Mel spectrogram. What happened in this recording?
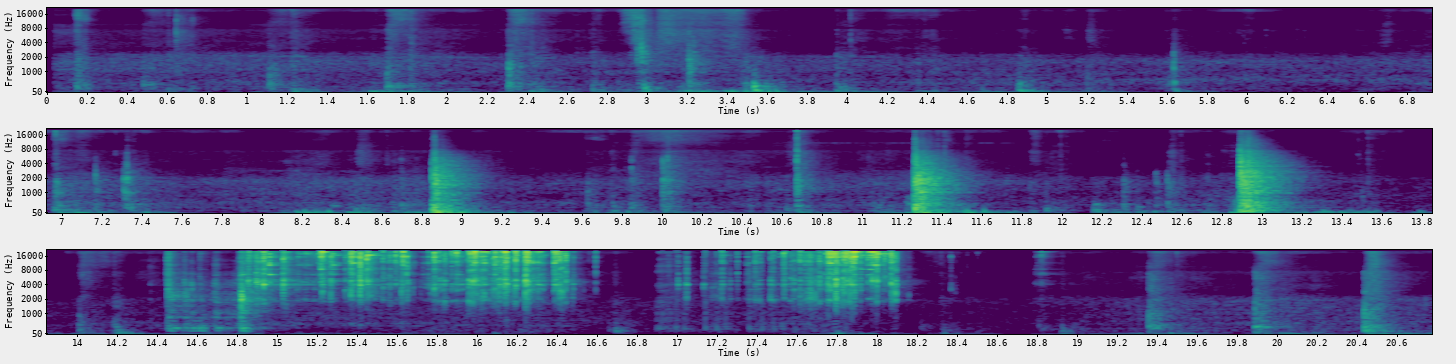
I walked toward the wardrobe and drawer and opened it. I then closed it, picked up and shook my keys, and walked away again. The keychain sound occurs clearly after the drawer action.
